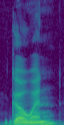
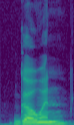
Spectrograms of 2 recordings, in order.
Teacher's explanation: you can either end with the ng consonant or with the n consonant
